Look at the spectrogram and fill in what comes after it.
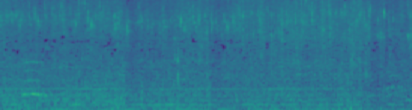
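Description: Breadcrumb-coated mutton skewers frying in hot oil in a pan: a steady sizzling hiss with fine crackling.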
